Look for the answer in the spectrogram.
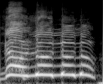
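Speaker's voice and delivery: high squeaky protesting no; imitating dad and auntie. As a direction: mimic relatives refusing in a high voice. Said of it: "my dad and my auntie said".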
